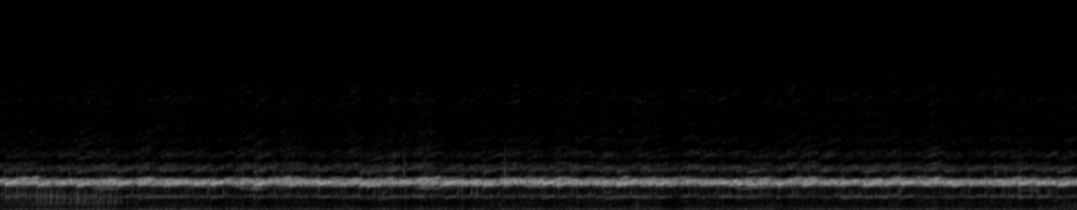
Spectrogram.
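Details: Spring peepers calling at night in early spring at a frog pond: a dense, unbroken chorus of high, shrill peeps blurring into one steady ringing band, with a brief lower raspy burst near the start.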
